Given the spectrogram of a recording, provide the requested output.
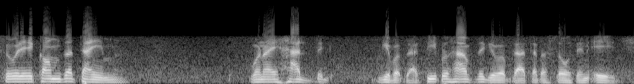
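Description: An older man, a retired diver running a sanctuary, answering interview questions in an unhurried storytelling way. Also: fairly low pitch, a little hiss or hum, rough recording. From Bequia, Saint Vincent and the Grenadines. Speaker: turtle sanctuary keeper, interviewee.

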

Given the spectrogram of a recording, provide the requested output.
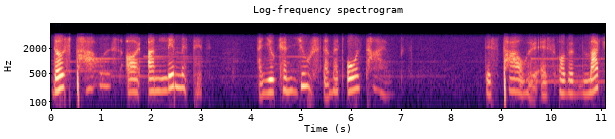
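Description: A woman leading a guided meditation in a soothing voice that drifts into whispers. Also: lowish voice. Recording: tinny phone-like sound.

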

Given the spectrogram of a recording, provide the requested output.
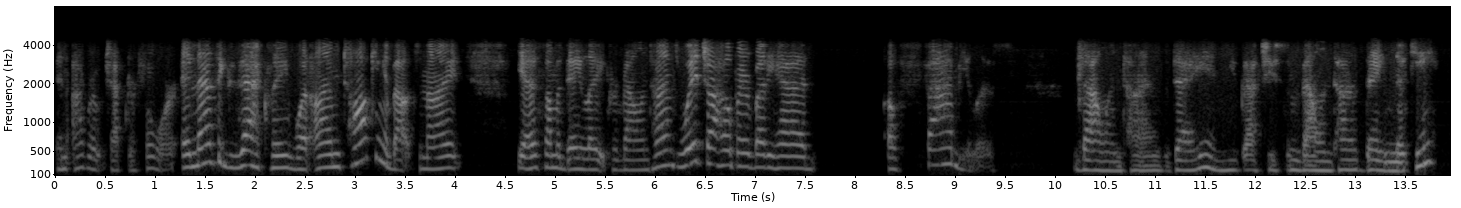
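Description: A woman's voice: medium pitch, normal speed, creaky. A woman presents a casual radio show with a flirty, coquettish delivery. She stretches out key words as she chats to listeners. The sound is thin and narrow, like a telephone line. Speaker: radio talk show host. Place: internet call-in radio show over a phone line.

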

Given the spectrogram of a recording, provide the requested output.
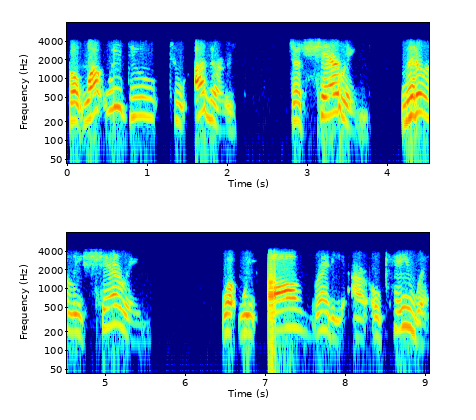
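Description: A woman's voice: fairly high pitch, very animated, takes it slowly, vocal fry, breathy edge, dry recording, phone-quality sound. A woman hosting a morning show, talking conversationally and emphatically straight to her listeners in a reflective spiritual monologue.

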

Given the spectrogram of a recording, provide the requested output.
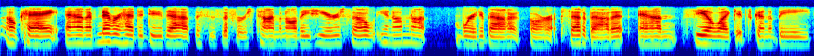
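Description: A woman's voice: lowish voice, creaky, no room sound. A woman radio host talking over the phone in a chatty, rambling way, often correcting herself. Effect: calling in over the phone. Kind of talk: casual spoken monologue. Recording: tinny dry phone line.

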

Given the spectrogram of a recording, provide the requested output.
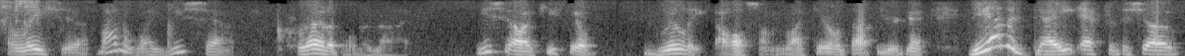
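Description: A man calling in to a radio show over a phone line, chatting casually in an animated, rambling way. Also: on the high side, vocal fry, husky. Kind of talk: casual on-air chat.

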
